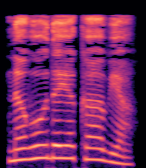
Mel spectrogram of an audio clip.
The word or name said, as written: ನವೋದಯಕಾವ್ಯ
